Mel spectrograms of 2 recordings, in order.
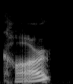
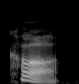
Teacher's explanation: Is it car, as it is for a lot of Americans and Canadians, or is it car, a single vowel, as it is for me?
